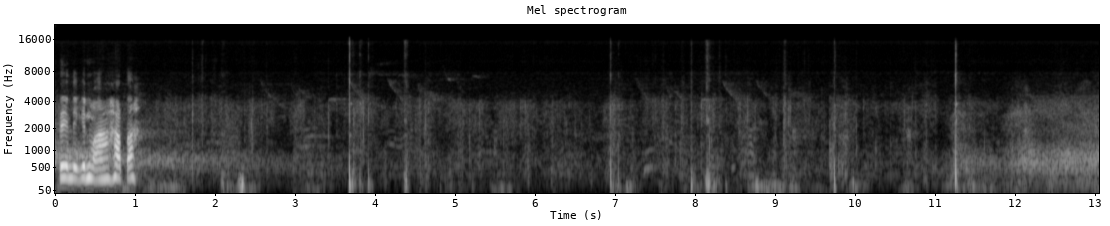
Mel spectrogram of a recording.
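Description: Footsteps tread along a muddy dirt path.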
